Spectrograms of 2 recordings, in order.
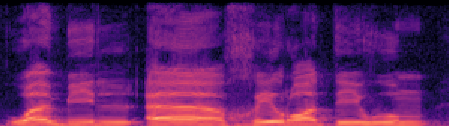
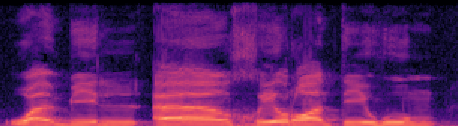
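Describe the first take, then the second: The two takes are said the same way.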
